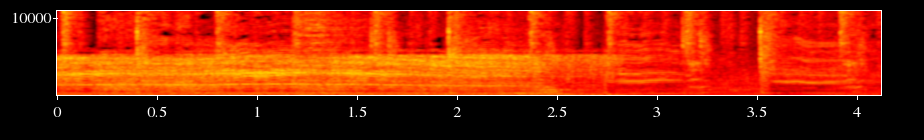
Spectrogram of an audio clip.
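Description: Loud music without singing, overlaid with a long sustained sound whose pitch rises and then falls; it breaks off about two and a half seconds in, leaving lighter music.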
